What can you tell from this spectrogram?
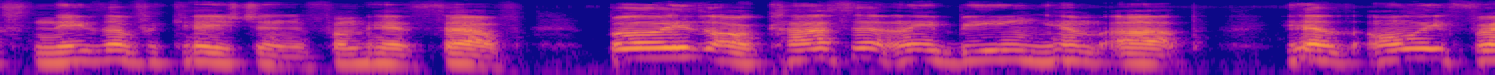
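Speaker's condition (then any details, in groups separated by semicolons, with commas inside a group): Ataxic cerebral palsy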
